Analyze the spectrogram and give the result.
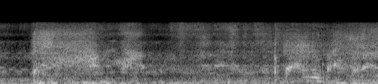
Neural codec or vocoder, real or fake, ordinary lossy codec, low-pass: codec, 16 kHz, 1.1 kbps, Voila-Tokenizer; fake; none; 7.2 kHz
